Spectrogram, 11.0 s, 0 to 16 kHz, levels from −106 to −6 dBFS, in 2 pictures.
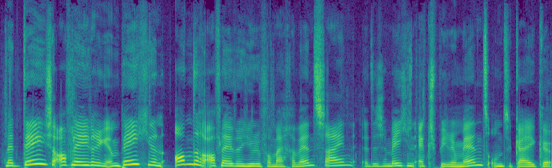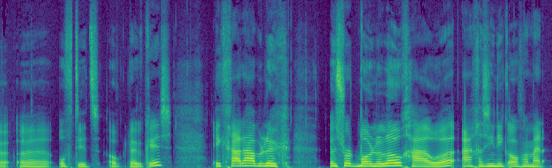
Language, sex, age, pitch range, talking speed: Dutch, female, 20-39, 180-240 Hz, 215 wpm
